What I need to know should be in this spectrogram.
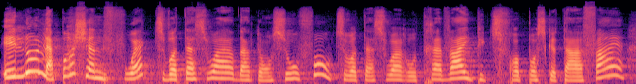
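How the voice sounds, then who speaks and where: High-voiced quebec woman giving a lecture, swoops all over the place, plays out little excuses. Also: a little fast. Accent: Québécois French. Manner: animated, acts out inner voices, laughs with the audience. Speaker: psychologist and speaker giving a talk. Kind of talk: lively lecture to an audience.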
